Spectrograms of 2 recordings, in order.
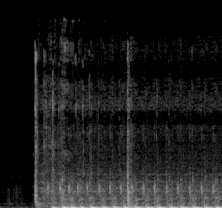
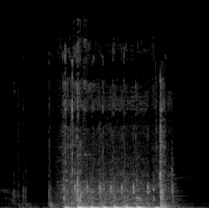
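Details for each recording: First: Old four-wheeler (ATV) that sat for years, first start after checking the oil. It catches after a short crank and settles to a steady, even low thump of about three firings a second. Normal idle, fuel filter clean, a little smoke. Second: Old ATV (four-wheeler) that sat for years, being pull-started: about a second of cranking, roughly eight quick compression thumps, one or two almost firing, then stops; oil present; cranks but won't start yet.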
